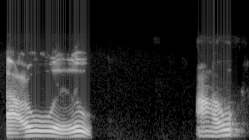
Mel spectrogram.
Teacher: আর এখানে জু, জা, জি, জু যেন জু হয়ে না যায়। এখানেও মাখরাজের বিষয়টা জিহ্বার আগা, সামনের উপরের দুই দাঁতের আগা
